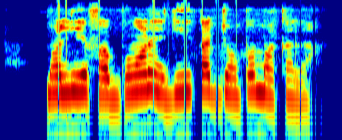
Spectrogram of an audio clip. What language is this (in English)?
Mundang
